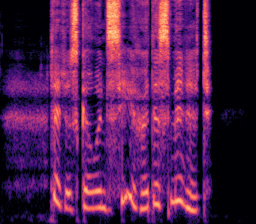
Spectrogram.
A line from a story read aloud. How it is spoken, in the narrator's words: cried out, starting up at once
